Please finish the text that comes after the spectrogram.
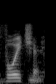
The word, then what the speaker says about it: Wojciech: but is that not Voy? W is a V, and I think J might be pronounced more like a Y. Isn't this his name's Wojciech, I believe?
